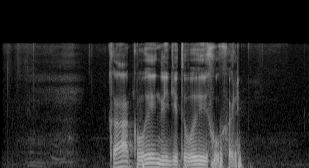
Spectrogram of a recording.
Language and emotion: Russian, sad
